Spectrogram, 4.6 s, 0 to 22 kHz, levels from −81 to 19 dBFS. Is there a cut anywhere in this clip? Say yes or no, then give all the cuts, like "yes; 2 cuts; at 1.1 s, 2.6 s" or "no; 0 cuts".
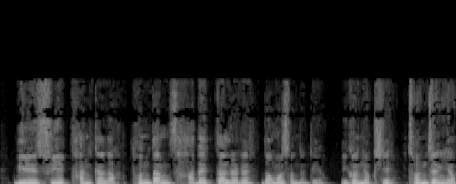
yes; 1 cut; at 3.4 s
